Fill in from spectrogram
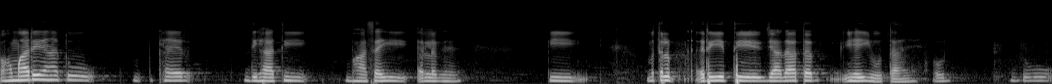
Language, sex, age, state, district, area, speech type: Hindi, male, 18-30, Uttar Pradesh, Prayagraj, rural, spontaneous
